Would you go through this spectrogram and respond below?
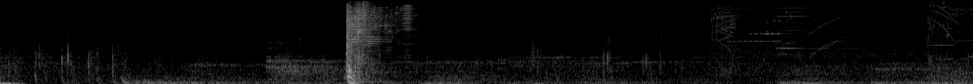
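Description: A single sharp burst of tough glass shattering in Horizon Forbidden West cuts through steady in-game footsteps, loud and close, followed by quieter scuffs and faint sweeping tones.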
